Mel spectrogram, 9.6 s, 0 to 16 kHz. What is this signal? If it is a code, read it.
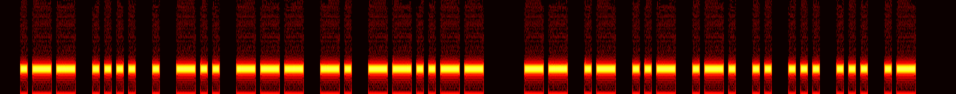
Morse code, heard as a keyed tone, about 20 wpm, 1000 Hz. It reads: WHEDON, MAURISSA
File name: qotdfiles / 20wpm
